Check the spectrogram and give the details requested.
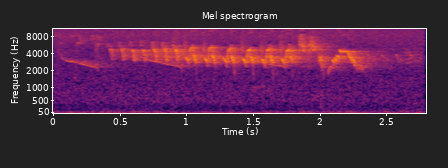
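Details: Zebra finch perched; opens with a falling whistled slur, then a fast burst of buzzy, harmonic nasal notes repeated in a chattering run.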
